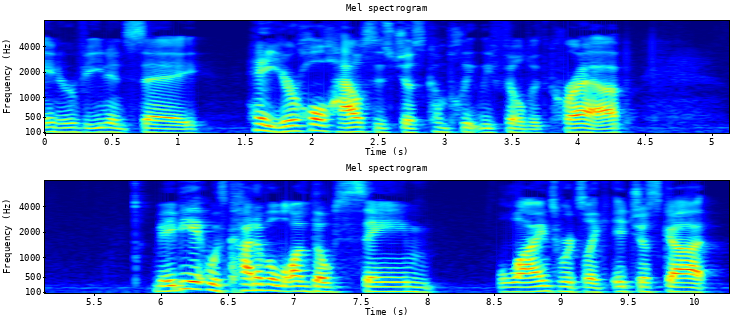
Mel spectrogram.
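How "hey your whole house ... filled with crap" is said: ordinary talk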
